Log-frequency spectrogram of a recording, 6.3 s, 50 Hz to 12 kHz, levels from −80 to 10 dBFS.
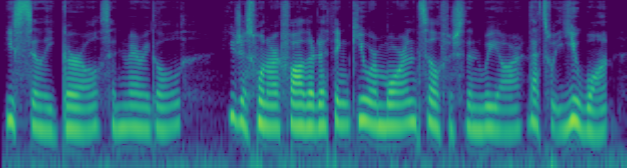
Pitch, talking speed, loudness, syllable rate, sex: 195 Hz, 210 wpm, -18 LUFS, 5.5 syllables/s, female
